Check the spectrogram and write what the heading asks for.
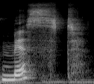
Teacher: If I'm using it in past tense, missed, the ED is pronounced as a T. So I have an S, a T for missed, and then I have a TH, another STTH combination.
